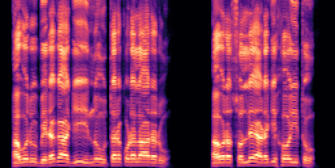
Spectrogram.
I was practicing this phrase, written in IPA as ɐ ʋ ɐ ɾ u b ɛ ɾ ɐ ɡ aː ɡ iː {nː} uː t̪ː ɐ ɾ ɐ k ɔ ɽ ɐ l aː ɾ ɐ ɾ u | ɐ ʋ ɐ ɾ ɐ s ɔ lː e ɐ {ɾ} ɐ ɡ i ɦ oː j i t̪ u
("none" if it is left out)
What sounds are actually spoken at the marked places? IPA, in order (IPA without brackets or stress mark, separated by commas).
nː, ɽ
